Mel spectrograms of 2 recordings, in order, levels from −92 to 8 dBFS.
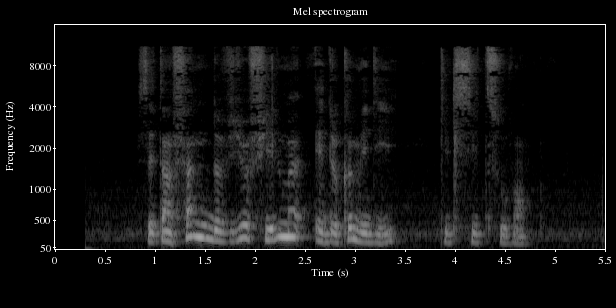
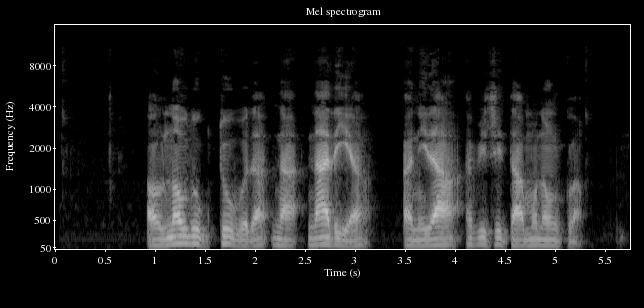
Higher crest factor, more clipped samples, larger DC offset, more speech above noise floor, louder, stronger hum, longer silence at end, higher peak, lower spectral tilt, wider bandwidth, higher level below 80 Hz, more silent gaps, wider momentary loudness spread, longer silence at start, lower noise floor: second, 16 dB vs 22 dB; neither; neither; second, 32 dB vs 43 dB; second, -39 LUFS vs -25 LUFS; neither; first, 0.8 s vs 0.5 s; second, -24 dBFS vs -4 dBFS; second, -5 dB/octave vs -7.5 dB/octave; first, 11.5 kHz vs 9.4 kHz; second, -86 dBFS vs -50 dBFS; neither; first, 18 LU vs 13 LU; about the same, 0.85 s vs 0.9 s; about the same, -70 dBFS vs -68 dBFS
